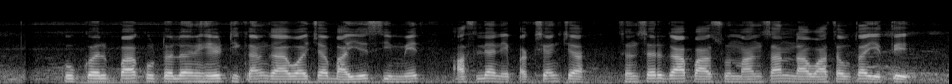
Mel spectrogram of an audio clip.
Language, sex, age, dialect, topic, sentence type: Marathi, male, 18-24, Standard Marathi, agriculture, statement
